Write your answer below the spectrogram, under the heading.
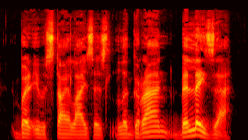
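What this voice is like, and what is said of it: Attempted Italian-style accent. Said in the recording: “that was my attempt at an accent.”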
